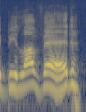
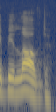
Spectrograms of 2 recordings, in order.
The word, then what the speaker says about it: beloved: Now this word actually can be pronounced in two different ways. You you heard me say it. You can say beloved or you can simply say beloved.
